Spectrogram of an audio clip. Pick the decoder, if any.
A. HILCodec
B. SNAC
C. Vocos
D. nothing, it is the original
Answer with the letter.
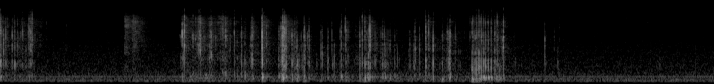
D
